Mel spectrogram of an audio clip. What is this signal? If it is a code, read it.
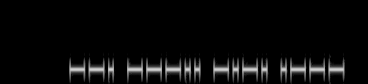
Morse code, heard as a keyed tone, about 25 wpm, 700 Hz. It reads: G8CJ
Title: DXCC-100 Call Signs - 4 Characters - 25wpm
